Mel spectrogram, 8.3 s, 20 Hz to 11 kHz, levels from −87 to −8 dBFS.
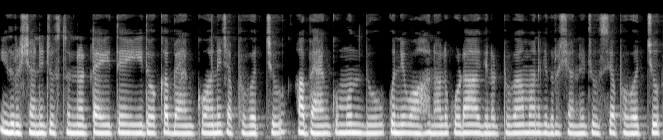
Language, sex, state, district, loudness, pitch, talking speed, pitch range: Telugu, female, Andhra Pradesh, Krishna, -15 LUFS, 195 Hz, 160 wpm, 190-200 Hz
